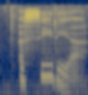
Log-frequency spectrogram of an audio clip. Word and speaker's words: acedia: Acedia, pronounced roughly acedia, was one of the great spiritual enemies of the medieval world.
